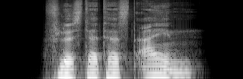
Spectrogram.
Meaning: inflection of einflüstern: 1. second-person singular preterite 2. second-person singular subjunctive II
- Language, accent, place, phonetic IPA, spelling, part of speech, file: German, Germany, Berlin, [ˌflʏstɐtəst ˈaɪ̯n], flüstertest ein, verb, De-flüstertest ein.ogg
